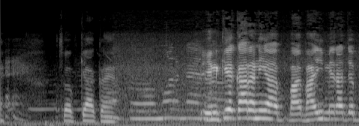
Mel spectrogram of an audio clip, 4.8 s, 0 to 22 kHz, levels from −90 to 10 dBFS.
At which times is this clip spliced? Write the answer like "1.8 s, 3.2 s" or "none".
1.6 s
